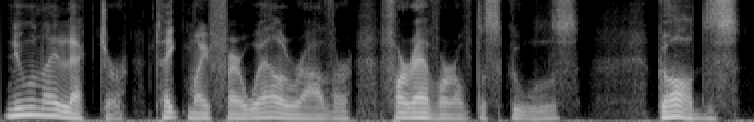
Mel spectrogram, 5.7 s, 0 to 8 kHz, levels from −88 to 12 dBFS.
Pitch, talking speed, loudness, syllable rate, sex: 110 Hz, 140 wpm, -20 LUFS, 4.3 syllables/s, male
